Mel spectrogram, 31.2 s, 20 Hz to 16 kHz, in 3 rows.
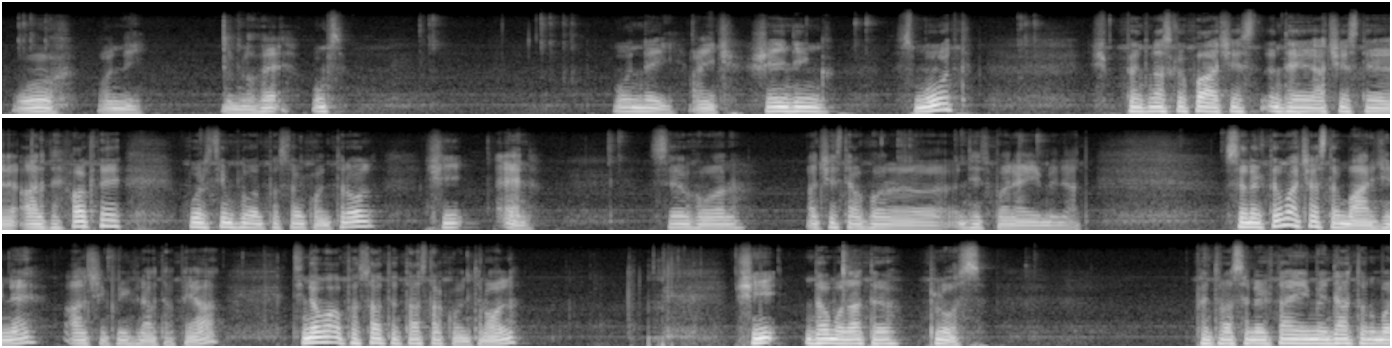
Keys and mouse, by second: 1.7 w, 7.7 click, 13.5 ctrl+n, 17.5-19.3 middle drag, 24.3 z, 27.2 ctrl+KP_Add.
